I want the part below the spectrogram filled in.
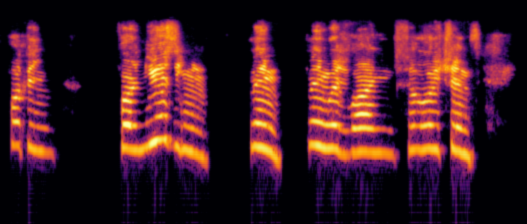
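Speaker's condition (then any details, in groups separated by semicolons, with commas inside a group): Cerebral palsy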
